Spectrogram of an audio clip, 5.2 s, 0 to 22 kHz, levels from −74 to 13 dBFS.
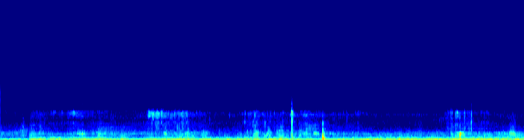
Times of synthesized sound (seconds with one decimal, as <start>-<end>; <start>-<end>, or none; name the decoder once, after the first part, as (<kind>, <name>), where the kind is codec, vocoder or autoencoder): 0.0-1.5 (codec, SNAC); 3.0-3.7; 4.4-5.2

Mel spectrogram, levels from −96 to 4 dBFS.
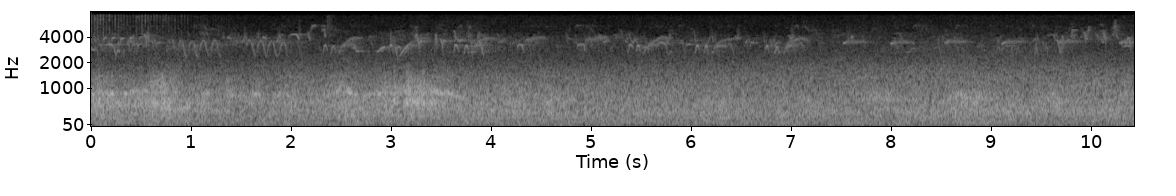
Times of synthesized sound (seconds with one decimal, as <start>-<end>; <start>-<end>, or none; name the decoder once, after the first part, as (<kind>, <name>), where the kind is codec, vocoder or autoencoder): none

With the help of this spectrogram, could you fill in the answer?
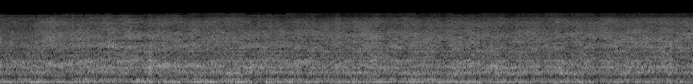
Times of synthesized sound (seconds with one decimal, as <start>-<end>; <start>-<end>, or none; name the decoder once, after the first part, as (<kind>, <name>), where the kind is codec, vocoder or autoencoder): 0.0-6.9 (codec, SNAC)

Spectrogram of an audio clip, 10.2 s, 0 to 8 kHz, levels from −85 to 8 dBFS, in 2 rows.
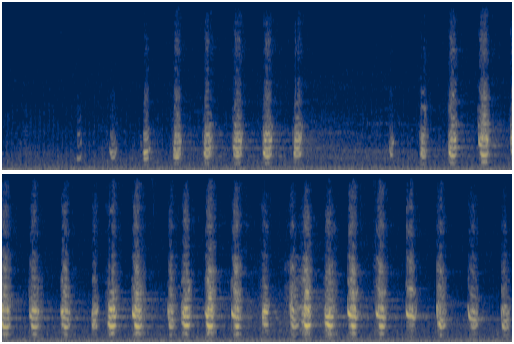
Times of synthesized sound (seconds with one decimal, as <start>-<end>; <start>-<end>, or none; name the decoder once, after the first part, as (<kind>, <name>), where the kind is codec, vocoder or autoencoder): none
